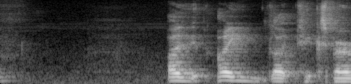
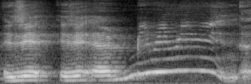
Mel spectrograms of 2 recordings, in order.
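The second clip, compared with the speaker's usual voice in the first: squeaky high me me me; shrill Beaker-style meeping; Cousin It voice; 10 semitones higher than usual. Retold or imitated. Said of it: "How does Cousin It sound".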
